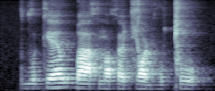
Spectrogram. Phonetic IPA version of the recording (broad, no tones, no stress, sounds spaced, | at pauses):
d u kʲ ɛː w ɡ͡b aː x n ɔ x œ t͡ɕ ɔ ɖʱ u ǀ u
